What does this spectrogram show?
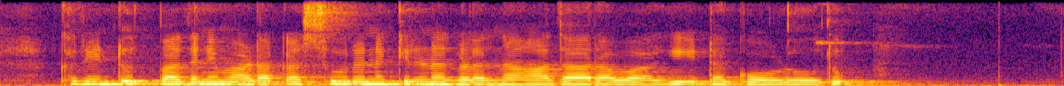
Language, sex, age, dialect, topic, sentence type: Kannada, female, 25-30, Dharwad Kannada, agriculture, statement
